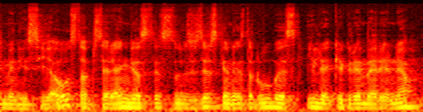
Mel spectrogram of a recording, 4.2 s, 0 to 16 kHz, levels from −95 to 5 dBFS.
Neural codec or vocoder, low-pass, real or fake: vocoder, 44.1 kHz, 128 mel bands every 256 samples, BigVGAN v2; 14.4 kHz; fake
